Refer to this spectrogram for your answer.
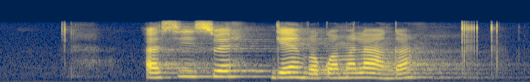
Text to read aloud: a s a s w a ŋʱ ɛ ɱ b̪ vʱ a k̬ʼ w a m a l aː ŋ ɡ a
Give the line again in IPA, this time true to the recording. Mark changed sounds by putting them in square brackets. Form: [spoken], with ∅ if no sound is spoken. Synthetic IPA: a s [i] s w [ɛ] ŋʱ ɛ ɱ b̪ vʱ a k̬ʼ w a m a l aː ŋ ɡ a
